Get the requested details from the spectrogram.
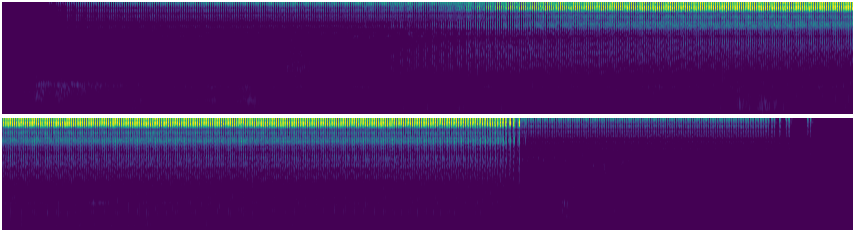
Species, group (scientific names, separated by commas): Bradyporus dasypus, Orthoptera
